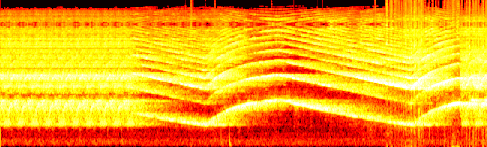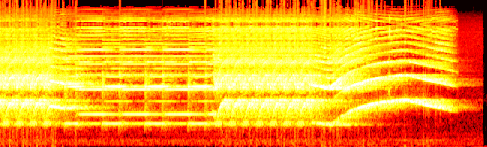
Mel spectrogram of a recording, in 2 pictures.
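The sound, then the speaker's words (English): Loud electronic siren wailing in repeated sweeps up and down in pitch, with a fast warbling stretch in the middle, before cutting off abruptly at the end. “I'll ring the siren, put your hands in the air. When you can't hear it anymore, put your hands down”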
